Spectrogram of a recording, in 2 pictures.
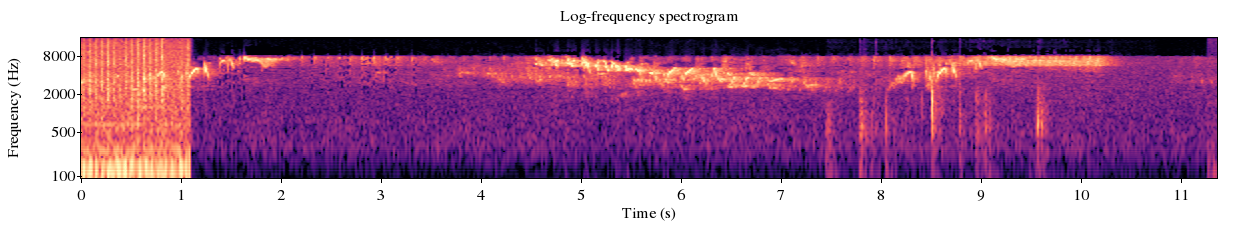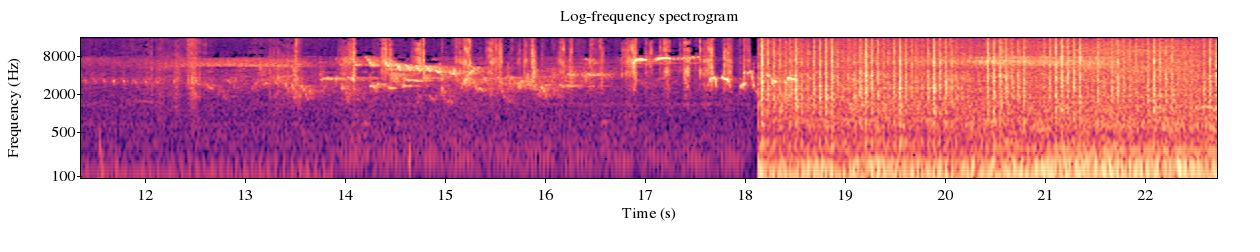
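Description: Small birds chirping and singing, with a few light clicks mixed in. A loud steady sound with a low hum fills the first second and cuts back in about 18 seconds in.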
